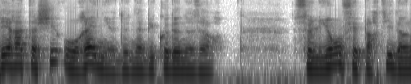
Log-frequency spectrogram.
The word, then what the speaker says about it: Nabuchodonosor: du roi babylonien célèbre nabuchodonosor le nom ainsi prononcé est plutôt inspiré de la traduction grecque de l'ancien testament les traductions qui veulent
